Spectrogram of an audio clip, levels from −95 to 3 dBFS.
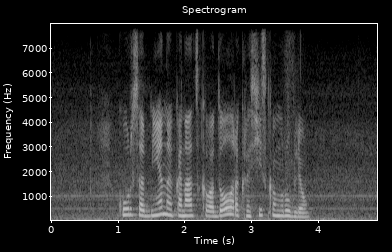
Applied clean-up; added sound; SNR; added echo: none; Zipper (clothing); 18 dB; none.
